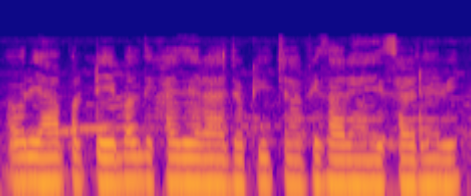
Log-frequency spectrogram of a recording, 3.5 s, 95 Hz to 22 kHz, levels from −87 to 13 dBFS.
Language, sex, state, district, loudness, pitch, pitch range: Hindi, male, Uttar Pradesh, Lalitpur, -15 LUFS, 140 Hz, 135-145 Hz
